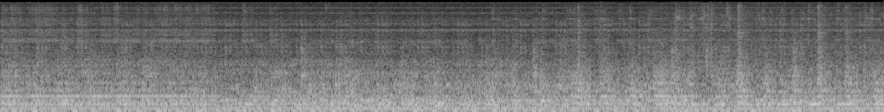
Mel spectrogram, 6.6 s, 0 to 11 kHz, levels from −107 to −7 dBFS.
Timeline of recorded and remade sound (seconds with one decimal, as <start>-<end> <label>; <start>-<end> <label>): 0.0-4.3 recorded; 4.3-5.5 remade; 5.5-6.6 recorded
